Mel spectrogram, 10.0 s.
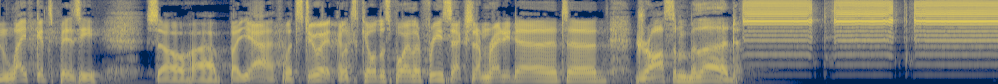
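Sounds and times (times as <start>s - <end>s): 
speech: 0.0s - 7.9s
harsh electronic buzzer: 7.4s - 9.9s.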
